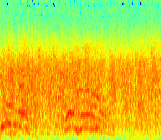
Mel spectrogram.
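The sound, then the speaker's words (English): A church audience claps steadily for a woman who has just been saved, a dense, even wash of many hands that holds for the whole stretch, with a few voices calling out faintly beneath it. “Give me another clap, then.”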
